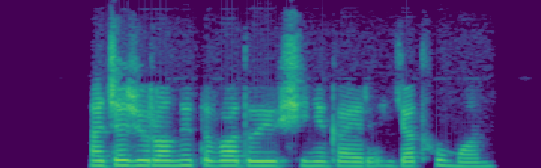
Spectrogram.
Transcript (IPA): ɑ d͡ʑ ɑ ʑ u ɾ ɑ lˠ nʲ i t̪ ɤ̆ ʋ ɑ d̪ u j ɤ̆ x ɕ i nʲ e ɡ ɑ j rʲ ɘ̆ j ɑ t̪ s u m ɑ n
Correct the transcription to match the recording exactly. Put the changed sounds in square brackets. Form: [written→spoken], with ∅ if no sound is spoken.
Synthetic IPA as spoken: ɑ d͡ʑ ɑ ʑ u ɾ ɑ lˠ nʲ i t̪ ɤ̆ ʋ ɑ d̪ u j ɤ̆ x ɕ i nʲ e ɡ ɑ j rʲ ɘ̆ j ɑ t̪ [s→χ] u m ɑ n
